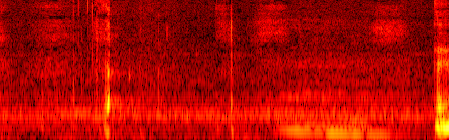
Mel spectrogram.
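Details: Infant hiccups while blowing bubbles, fist in mouth and kicking: brief, sharp hiccups, about three in two seconds, with soft vocal sounds between them.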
